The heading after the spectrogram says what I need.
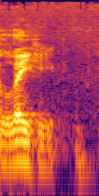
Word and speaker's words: Leahy: And then I wanted to mention, because this was kind of a cool thing, Lisa Leahy, is that how you pronounce? Yes, Lisa Leahy, received the Wisconsin Nursing Home Social Workers Association Award for Social Worker of the Year.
